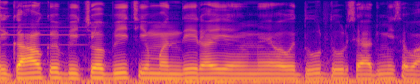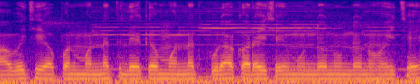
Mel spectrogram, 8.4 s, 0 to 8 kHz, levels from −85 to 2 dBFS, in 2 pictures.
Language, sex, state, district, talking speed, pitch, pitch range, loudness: Maithili, male, Bihar, Sitamarhi, 185 wpm, 125 Hz, 120-130 Hz, -19 LUFS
